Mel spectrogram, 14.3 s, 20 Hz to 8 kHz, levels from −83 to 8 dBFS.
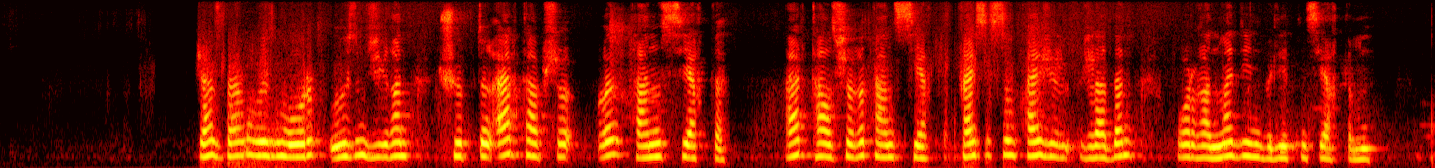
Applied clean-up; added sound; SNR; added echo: neural separator model SepFormer DNS4.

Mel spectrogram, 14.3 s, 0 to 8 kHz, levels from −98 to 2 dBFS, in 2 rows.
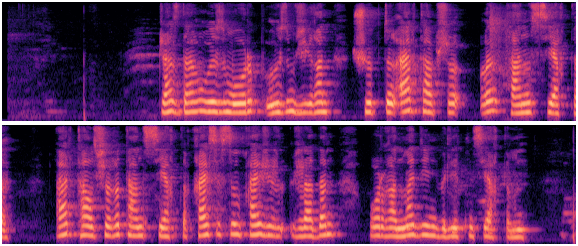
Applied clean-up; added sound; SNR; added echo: none; none; none; none.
